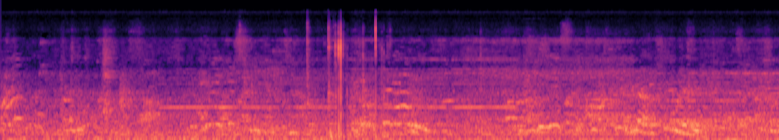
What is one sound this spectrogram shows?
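Plastic parts of a phone click and rattle in the hands.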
